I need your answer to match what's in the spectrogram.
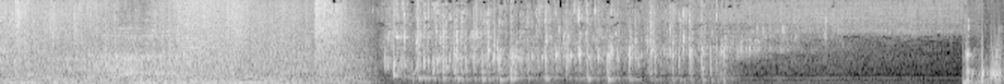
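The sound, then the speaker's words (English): A drink is poured into a glass: a loud, splashy gush at first, then a steady fizzing trickle that thins out, ending with a short clink. No voices. “And we've got a few things to talk about, but before we do that, let's pour a drink and jump right in.”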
